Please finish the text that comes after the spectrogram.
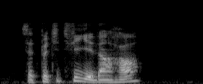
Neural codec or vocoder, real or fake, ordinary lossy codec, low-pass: none; real; AAC, 48 kbps; 7.2 kHz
